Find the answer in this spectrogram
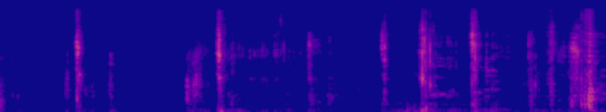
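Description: Close-miked bites and chewing of chicken, a series of separate crunches that come thicker in the second half.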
